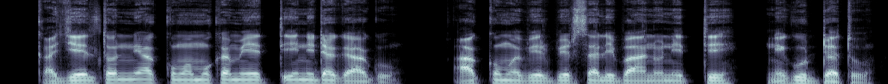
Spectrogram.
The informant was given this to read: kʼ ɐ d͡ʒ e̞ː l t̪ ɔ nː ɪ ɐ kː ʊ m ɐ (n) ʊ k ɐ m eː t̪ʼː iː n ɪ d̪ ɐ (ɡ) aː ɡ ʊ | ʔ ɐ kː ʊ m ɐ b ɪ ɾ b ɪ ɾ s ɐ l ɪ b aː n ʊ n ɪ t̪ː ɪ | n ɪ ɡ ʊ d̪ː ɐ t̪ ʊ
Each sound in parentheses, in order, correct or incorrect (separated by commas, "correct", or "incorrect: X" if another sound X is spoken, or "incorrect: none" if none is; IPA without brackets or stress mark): incorrect: m, correct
